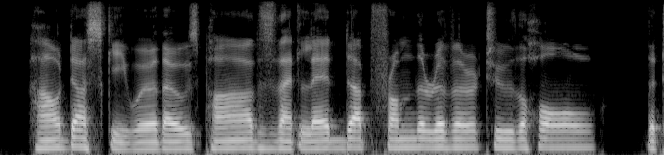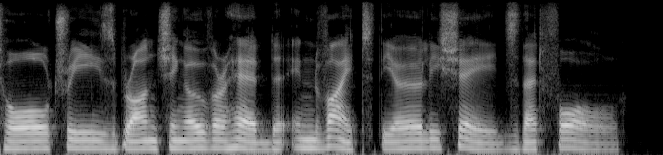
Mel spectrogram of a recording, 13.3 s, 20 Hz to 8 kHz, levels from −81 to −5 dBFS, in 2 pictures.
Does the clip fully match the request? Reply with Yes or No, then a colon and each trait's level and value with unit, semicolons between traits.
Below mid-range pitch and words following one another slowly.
Yes: low, 110 Hz; slow, 115 wpm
